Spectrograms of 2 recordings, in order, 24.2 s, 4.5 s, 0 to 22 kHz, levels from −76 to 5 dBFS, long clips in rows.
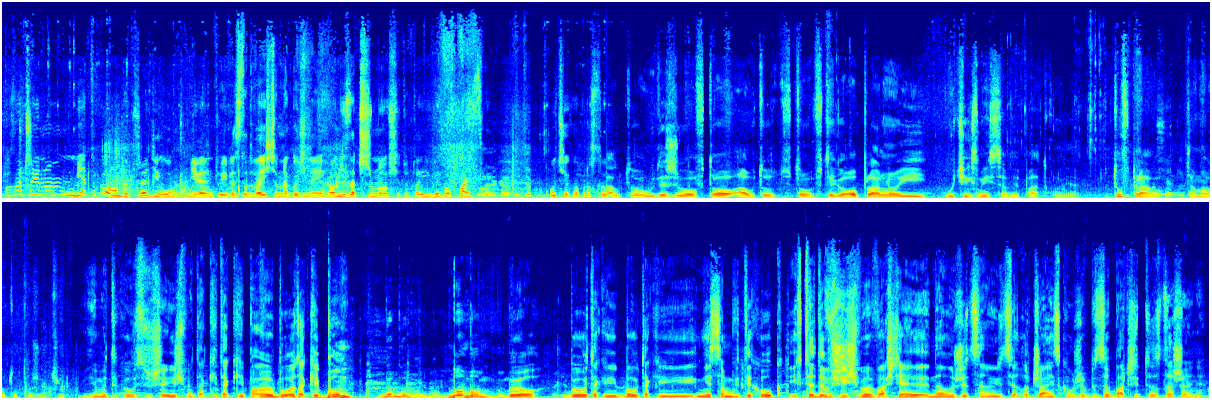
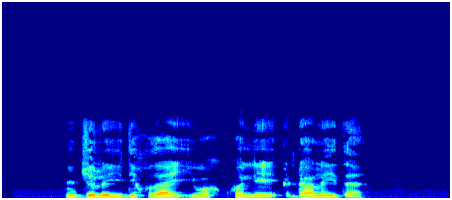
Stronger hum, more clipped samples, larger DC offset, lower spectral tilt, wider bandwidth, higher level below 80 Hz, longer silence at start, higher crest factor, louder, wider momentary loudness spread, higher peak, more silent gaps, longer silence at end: neither; neither; neither; about the same, -5 dB/octave vs -6 dB/octave; first, over 20 kHz vs 9.4 kHz; first, -40 dBFS vs -64 dBFS; second, 0 s vs 0.65 s; about the same, 16 dB vs 20 dB; first, -16 LUFS vs -24 LUFS; about the same, 10 LU vs 9 LU; first, 0 dBFS vs -4 dBFS; neither; second, 0 s vs 0.9 s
